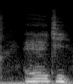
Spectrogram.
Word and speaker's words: 噫氣: 때는 시라고 발음이 나는데, 이것이 트림하다 할 때는 애로 발음이 난다고 사전에 장자라는 책에 이 애라는 애기라는 말이 나오는 것을 근거로 해서 음을 애로 읽는 것으로 나와 있네요. 애기, 항상 애기한다.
